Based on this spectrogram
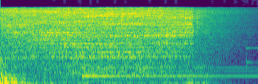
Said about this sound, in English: Mag clamps engaged. Equalizing air pressure.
